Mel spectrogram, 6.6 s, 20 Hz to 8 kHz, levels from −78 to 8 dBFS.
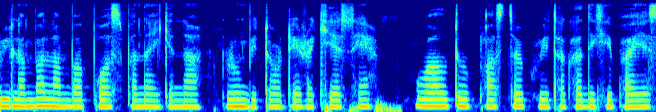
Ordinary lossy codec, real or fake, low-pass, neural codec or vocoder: none; real; 7.2 kHz; none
